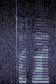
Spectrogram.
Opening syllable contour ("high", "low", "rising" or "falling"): high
